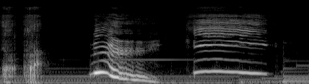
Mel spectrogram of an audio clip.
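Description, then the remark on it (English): Young voices of Peppa and her friends take turns imitating animal noises at a dance lesson with Madame Gazelle, not knowing what noise a swan makes: a couple of quick yelps, a swooping falling cry like a meow, then a long, steady bleat-like call. “Peppa and her friends don't know what noise a swan makes, so they all make their own noise. Baa! Meow! Woof woof!”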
